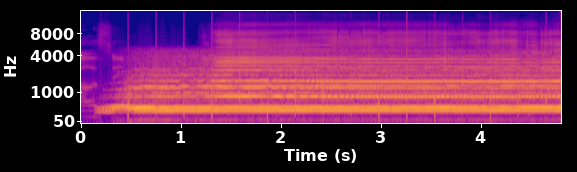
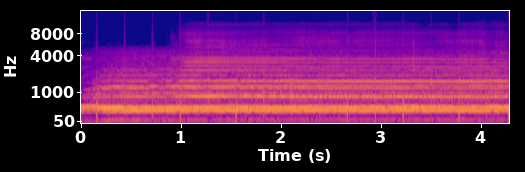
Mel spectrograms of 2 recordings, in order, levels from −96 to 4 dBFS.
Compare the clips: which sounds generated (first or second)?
second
